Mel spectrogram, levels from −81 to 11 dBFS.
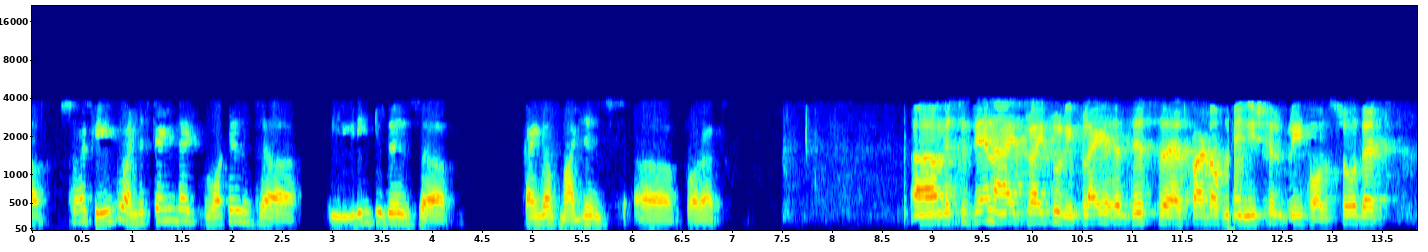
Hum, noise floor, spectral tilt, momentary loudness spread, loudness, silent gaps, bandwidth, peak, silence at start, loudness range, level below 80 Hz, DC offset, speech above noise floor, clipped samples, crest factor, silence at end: none; -74 dBFS; -8.5 dB/octave; 11 LU; -18 LUFS; none; 4 kHz; -2 dBFS; 0 s; 7 LU; -64 dBFS; under 0.1%; 56 dB; under 0.1%; 18 dB; 0.2 s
